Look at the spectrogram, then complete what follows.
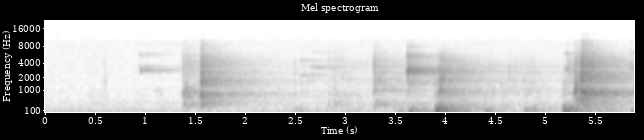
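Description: Squash rally: the ball smacking off rackets and the court walls, sharp echoing hits coming a second or two apart, with short squeaks of court shoes on the floor.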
